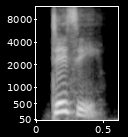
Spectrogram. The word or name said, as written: dizzy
